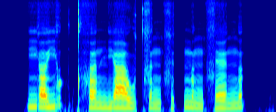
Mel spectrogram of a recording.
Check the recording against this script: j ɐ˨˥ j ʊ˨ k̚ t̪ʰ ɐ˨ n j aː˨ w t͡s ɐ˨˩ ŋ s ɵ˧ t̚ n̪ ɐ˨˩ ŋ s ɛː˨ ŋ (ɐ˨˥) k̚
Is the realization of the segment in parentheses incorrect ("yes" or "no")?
yes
